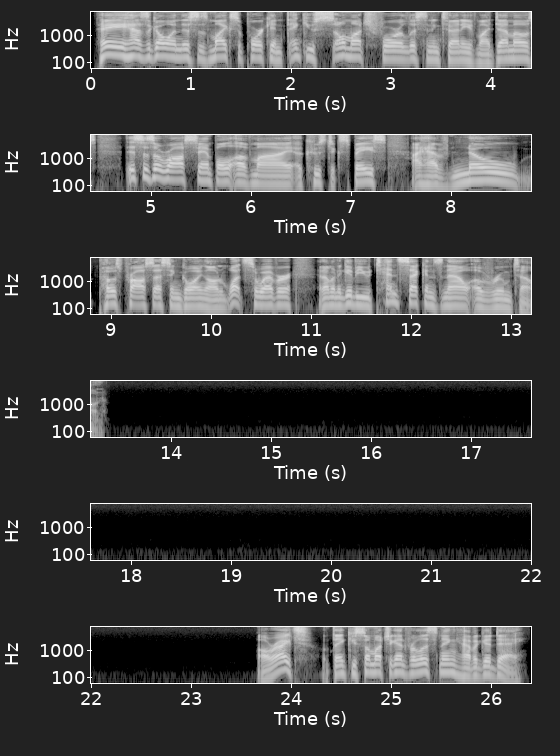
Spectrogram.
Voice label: Raw Studio Sample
